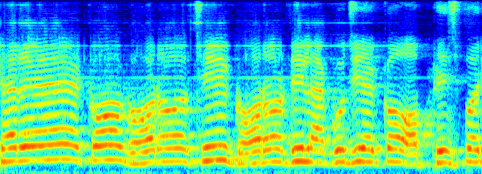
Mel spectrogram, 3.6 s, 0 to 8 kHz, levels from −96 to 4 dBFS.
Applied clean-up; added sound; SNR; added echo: neural separator model SepFormer DNS4.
